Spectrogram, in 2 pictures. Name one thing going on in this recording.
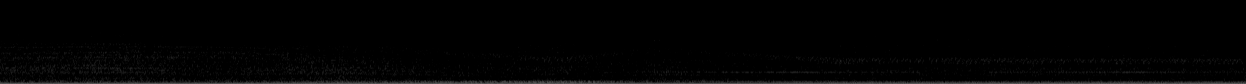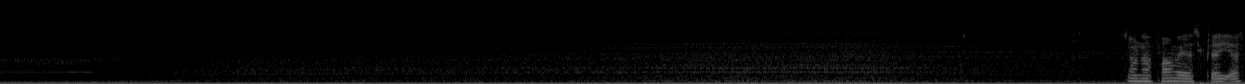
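A tractor engine hums steadily, its pitch rising and falling with speed.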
